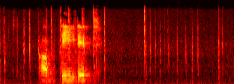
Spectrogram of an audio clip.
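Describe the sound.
Typing on a computer keyboard: a fast, irregular run of crisp key clicks, fairly faint, following a brief stretch of a voice talking.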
